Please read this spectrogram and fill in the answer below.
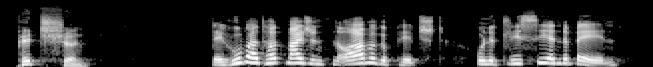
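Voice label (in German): "pedschen", Wittlicher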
